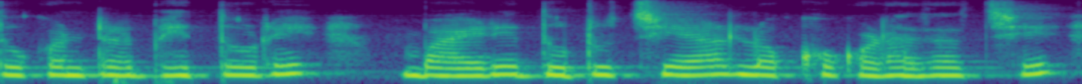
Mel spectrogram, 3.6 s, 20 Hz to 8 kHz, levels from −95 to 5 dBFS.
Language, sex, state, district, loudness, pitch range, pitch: Bengali, female, Karnataka, Bangalore, -12 LUFS, 235-255 Hz, 245 Hz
